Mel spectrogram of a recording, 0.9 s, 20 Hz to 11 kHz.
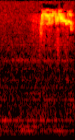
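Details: A pallid swift at a nest in Jerez de la Frontera, Spain, in 2022, where eggs were laid in May and chicks hatched late in the month, gives one high, thin, buzzy call of about half a second over a faint low hum.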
